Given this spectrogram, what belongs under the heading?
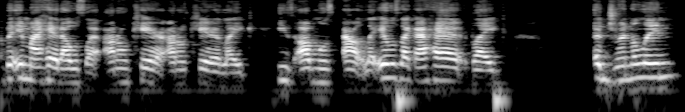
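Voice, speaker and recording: Young woman, bright slightly hoarse voice, chatty and animated, lots of "like". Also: fairly low pitch, rough recording. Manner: chatty, animated, many fillers. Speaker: podcast guest. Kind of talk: casual storytelling.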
